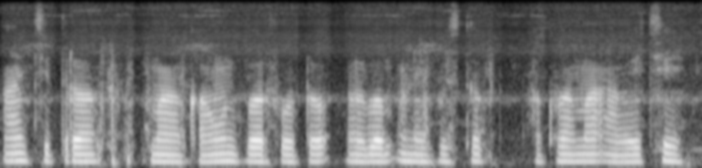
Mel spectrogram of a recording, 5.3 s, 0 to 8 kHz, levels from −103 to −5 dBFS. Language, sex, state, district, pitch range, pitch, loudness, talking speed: Gujarati, male, Gujarat, Valsad, 125-130 Hz, 125 Hz, -19 LUFS, 115 wpm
